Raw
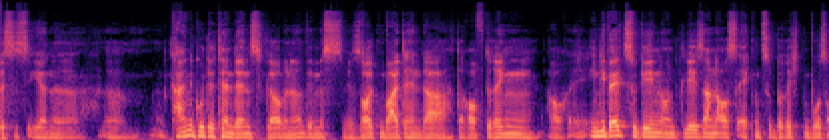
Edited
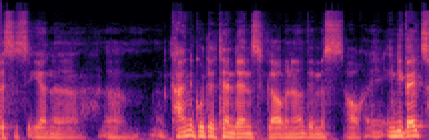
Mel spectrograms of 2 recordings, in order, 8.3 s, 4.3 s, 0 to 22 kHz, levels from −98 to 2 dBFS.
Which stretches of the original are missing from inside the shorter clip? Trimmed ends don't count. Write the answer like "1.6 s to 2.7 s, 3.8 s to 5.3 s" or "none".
3.4 s to 5.4 s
